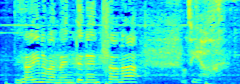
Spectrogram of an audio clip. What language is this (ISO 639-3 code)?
cym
